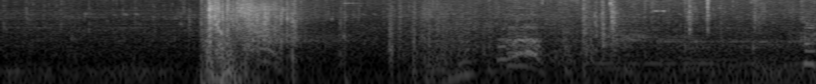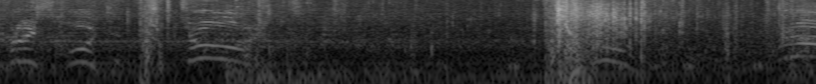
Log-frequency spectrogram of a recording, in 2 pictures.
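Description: A gun fires sharp single shots.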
